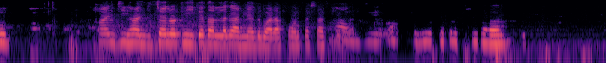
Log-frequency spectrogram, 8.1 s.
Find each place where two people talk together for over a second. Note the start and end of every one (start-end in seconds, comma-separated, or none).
none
